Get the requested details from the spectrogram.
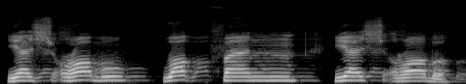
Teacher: را با کے ساتھ ٹچ کریں گے، ٹچ کر کے جدا کریں گے۔ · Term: قلقلہ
